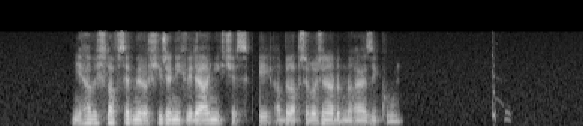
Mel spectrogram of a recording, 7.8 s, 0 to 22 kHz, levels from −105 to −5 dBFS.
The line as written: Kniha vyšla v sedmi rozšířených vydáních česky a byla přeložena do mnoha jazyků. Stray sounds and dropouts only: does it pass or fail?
fail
